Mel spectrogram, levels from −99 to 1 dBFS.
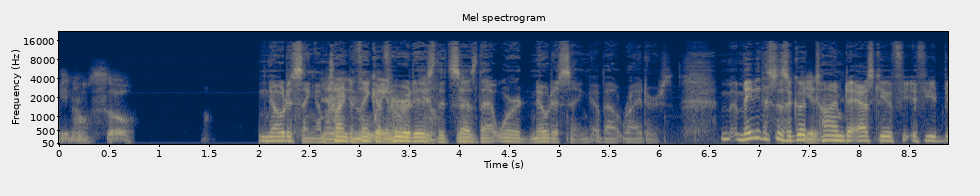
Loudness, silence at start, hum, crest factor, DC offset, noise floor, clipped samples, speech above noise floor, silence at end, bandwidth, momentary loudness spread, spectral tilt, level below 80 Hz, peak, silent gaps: -29 LUFS; 0 s; none; 20 dB; under 0.1%; -80 dBFS; under 0.1%; 50 dB; 0 s; 16 kHz; 18 LU; -5.5 dB/octave; -62 dBFS; -10 dBFS; none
